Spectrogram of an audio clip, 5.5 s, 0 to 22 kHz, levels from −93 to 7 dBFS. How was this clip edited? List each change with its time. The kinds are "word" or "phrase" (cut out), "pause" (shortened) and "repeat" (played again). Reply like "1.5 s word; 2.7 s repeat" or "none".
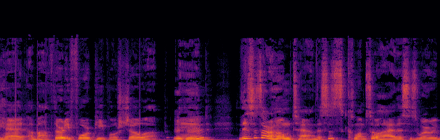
none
